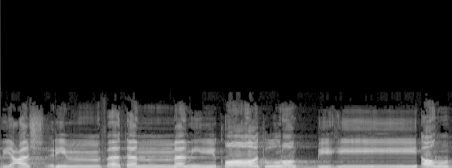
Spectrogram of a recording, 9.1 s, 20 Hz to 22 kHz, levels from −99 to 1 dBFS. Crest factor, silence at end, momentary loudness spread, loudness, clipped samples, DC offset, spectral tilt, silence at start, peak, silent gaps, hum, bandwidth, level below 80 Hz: 16 dB; 0 s; 8 LU; -19 LUFS; under 0.1%; under 0.1%; -5.5 dB/octave; 0 s; -4 dBFS; none; none; 8.8 kHz; -70 dBFS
